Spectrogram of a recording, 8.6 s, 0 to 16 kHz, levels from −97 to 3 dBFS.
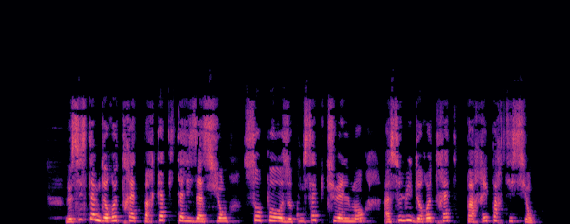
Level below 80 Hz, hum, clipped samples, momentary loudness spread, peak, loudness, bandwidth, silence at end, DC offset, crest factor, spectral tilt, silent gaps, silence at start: -74 dBFS; none; under 0.1%; 10 LU; -4 dBFS; -24 LUFS; 9.4 kHz; 0.55 s; under 0.1%; 20 dB; -3.5 dB/octave; 6.93-6.99 s; 1 s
